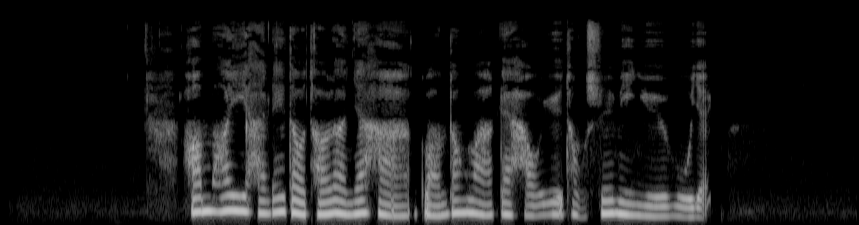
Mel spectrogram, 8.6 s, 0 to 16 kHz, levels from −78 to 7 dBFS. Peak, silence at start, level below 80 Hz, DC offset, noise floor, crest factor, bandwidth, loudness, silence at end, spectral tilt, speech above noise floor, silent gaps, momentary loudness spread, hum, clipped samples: -6 dBFS; 1.45 s; -68 dBFS; under 0.1%; -67 dBFS; 16 dB; 11.5 kHz; -22 LUFS; 1.5 s; -6.5 dB/octave; 46 dB; none; 9 LU; none; under 0.1%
